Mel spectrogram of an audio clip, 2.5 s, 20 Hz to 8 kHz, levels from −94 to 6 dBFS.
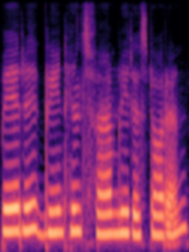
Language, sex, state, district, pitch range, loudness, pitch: Tamil, female, Tamil Nadu, Nilgiris, 240-275 Hz, -13 LUFS, 255 Hz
